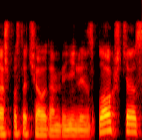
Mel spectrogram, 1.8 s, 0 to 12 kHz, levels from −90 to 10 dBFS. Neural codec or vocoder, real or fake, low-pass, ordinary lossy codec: codec, 16 kHz, 4 kbps, FunCodec, trained on Chinese and English, 50 frames a second; fake; 7.2 kHz; Opus, 64 kbps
